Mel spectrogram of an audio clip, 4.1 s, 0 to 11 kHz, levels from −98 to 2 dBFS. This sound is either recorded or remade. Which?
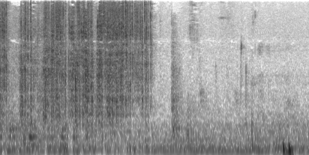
recorded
